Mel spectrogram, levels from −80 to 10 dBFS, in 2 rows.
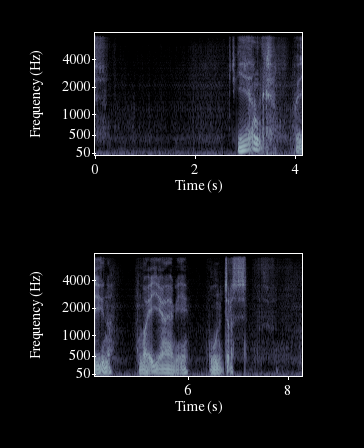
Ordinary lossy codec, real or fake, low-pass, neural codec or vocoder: none; fake; 7.2 kHz; autoencoder, 22.05 kHz, a latent of 192 numbers a frame, VITS, trained on many speakers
